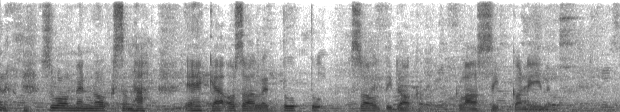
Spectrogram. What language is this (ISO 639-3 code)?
fin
